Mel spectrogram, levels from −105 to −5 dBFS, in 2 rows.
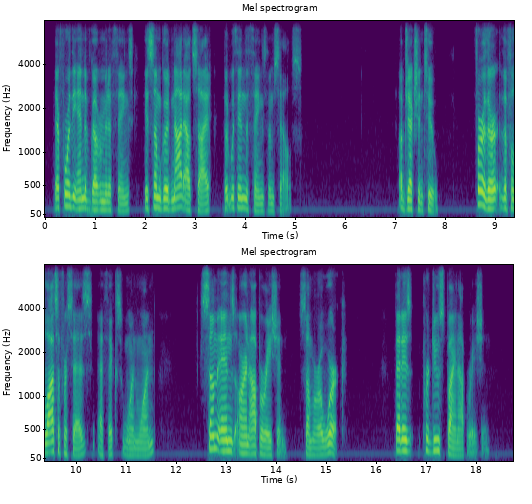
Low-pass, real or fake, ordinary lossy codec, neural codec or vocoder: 7.2 kHz; real; Opus, 24 kbps; none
